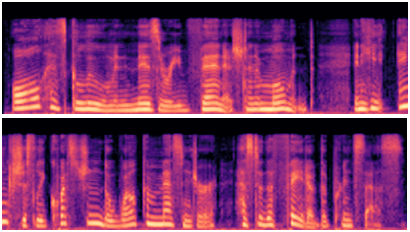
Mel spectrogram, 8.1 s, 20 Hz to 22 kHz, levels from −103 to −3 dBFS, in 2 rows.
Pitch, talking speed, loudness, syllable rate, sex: 210 Hz, 170 wpm, -17 LUFS, 5.2 syllables/s, female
